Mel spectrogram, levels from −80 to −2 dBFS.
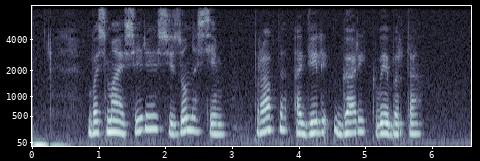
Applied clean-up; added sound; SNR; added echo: none; none; none; none.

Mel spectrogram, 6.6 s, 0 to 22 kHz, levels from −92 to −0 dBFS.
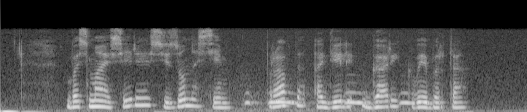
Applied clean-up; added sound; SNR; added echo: none; Bird; 5 dB; none.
